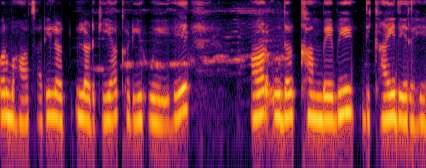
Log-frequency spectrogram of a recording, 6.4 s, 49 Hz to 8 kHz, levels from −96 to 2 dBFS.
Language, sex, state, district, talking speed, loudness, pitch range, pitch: Hindi, female, Haryana, Charkhi Dadri, 140 wpm, -16 LUFS, 215-240 Hz, 225 Hz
